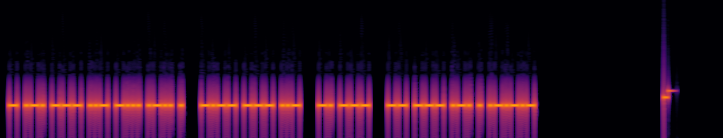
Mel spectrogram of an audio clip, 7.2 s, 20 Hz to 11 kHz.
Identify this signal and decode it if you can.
Morse code, heard as a keyed tone, about 44 wpm, 700 Hz. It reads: TROUBLE YOU NO MORE.
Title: Sentences from Top 1200 Words 45wpm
